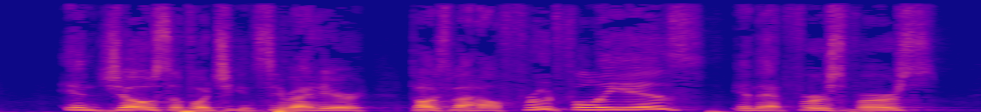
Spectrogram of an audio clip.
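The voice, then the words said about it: Hoarse, strained, fading voice. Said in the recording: “I'm losing my voice here. I'm about done.”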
